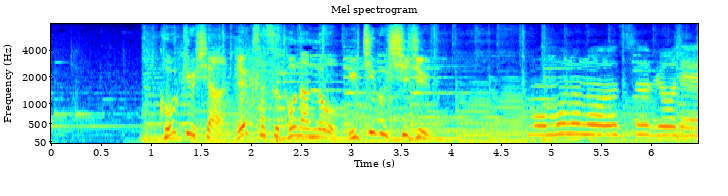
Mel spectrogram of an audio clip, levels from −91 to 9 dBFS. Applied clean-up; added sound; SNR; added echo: none; none; none; none.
